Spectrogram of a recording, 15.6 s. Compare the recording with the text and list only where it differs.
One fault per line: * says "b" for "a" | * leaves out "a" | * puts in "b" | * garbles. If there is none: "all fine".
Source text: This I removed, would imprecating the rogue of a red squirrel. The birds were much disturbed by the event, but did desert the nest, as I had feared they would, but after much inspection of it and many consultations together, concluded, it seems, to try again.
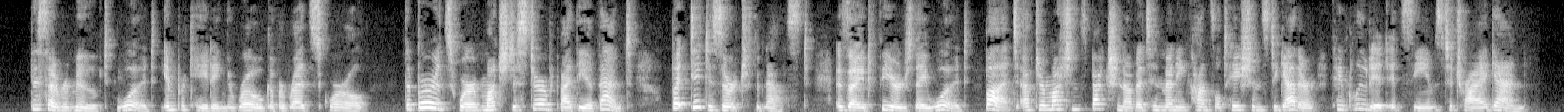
all fine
